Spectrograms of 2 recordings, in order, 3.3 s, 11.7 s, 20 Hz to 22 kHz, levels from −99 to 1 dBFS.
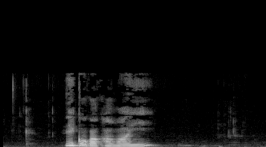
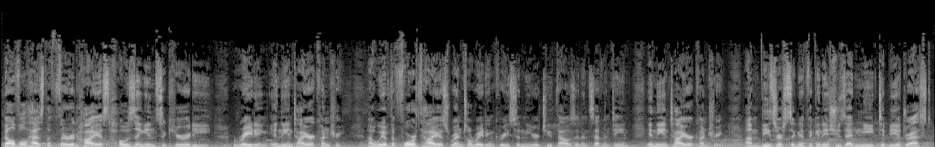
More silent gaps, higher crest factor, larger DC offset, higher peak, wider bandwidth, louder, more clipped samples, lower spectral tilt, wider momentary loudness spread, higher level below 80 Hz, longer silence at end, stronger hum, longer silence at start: neither; about the same, 18 dB vs 18 dB; neither; second, -10 dBFS vs -2 dBFS; second, 11 kHz vs 17 kHz; second, -25 LUFS vs -21 LUFS; neither; first, -7.5 dB/octave vs -5 dB/octave; about the same, 11 LU vs 9 LU; second, -68 dBFS vs -38 dBFS; first, 1.4 s vs 0 s; neither; first, 0.8 s vs 0 s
